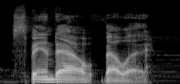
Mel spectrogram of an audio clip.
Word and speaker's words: Spandau Ballet: Today's song is the breathtakingly sweet True by Spandau Ballet. Is that how I pronounce it? Like, I gotta ask that off the jump. – Yeah. – It's spelled S-P-A-N-D-A-U. Spandau Ballet.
